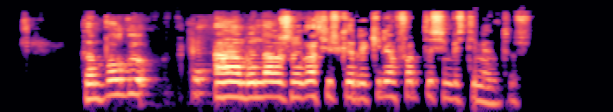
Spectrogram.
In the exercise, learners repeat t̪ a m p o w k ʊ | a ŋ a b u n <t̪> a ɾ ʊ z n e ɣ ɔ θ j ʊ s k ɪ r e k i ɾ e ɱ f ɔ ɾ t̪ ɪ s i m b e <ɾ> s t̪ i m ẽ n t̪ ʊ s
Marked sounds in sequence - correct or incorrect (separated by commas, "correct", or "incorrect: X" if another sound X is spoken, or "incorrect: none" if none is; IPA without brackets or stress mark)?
incorrect: d̪, incorrect: none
